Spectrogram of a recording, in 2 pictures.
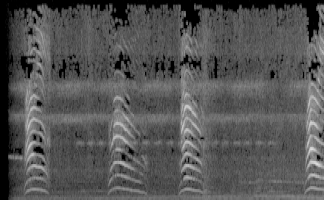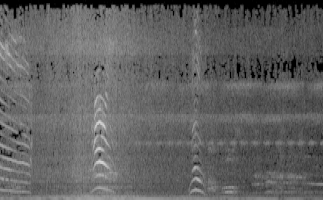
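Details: Kitten with a funny voice. Seven high, thin meows rise then fall in arching sweeps, spaced one to two seconds apart, over a steady low hum.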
